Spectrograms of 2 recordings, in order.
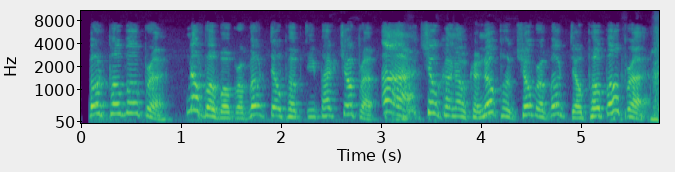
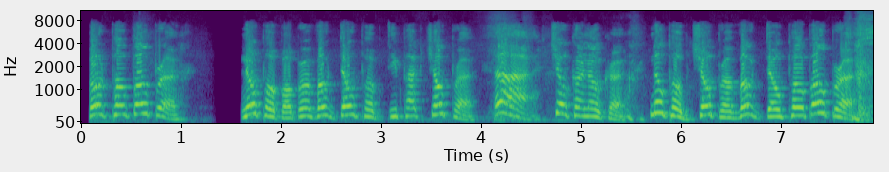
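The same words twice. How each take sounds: First: It is said at a faster pace. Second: It is said at a slower pace.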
